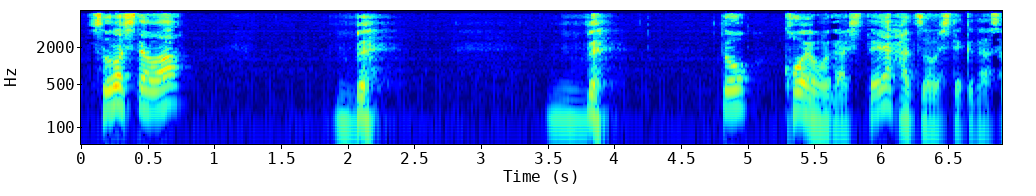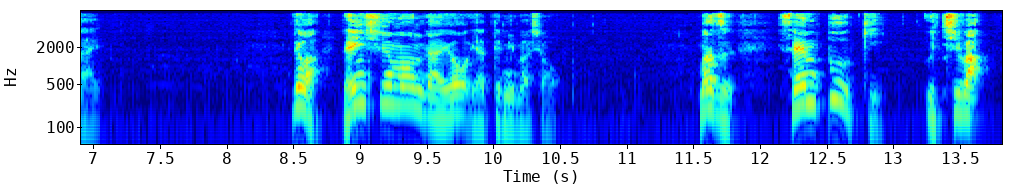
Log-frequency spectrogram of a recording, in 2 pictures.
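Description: Male teacher, middle-aged, lively swinging voice, demonstrates sounds slowly for kids. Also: a little high, slightly rough. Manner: slow, drawn-out sound demonstrations. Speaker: English teacher. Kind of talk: pronunciation lesson for children. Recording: dull lo-fi recording.

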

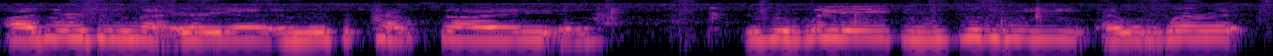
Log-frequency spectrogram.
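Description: A woman's voice: fairly high pitch, little pitch movement, moderate pace. Giggly woman talking through a gas mask. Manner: chatty, many fillers, giggly. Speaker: vlogger. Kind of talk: casual rambling chat to camera. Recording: dull lo-fi sound.

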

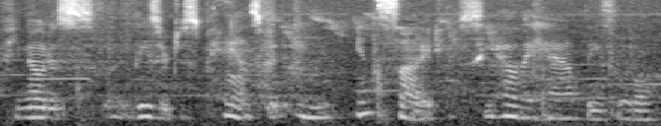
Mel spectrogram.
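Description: A woman's voice: medium pitch, moderate pace, background noise. A middle-aged woman, a museum docent, explaining household objects indoors in an old wooden farmhouse. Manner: explaining, pointing things out, "if you notice". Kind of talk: guided demonstration. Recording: distant mic with music behind.

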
